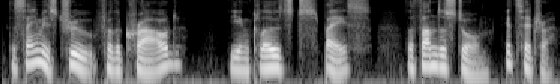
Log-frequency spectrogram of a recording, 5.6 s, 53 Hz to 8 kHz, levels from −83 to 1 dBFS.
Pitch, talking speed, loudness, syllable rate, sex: 135 Hz, 150 wpm, -18 LUFS, 4.1 syllables/s, male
